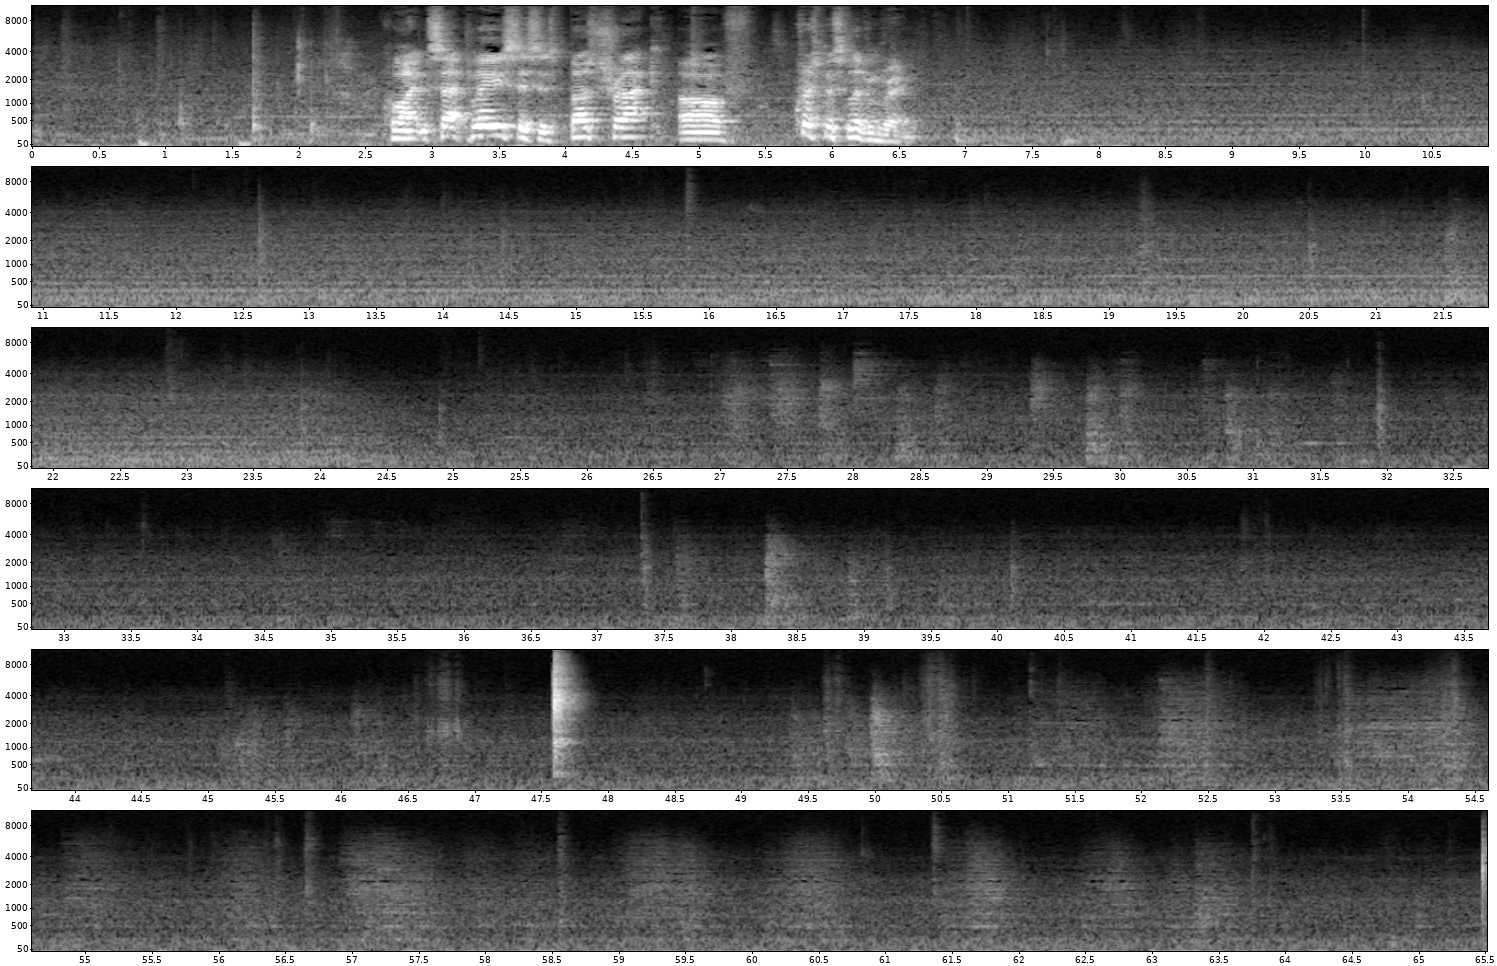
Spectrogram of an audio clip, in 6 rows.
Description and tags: BUZZ TRACK TXMASLIVINGROOM 1
Ok so most of these tracks in this pack have either been recorded whilst I have been on set so the names are reflective of the time and character location of the film it was originally recorded for.
Recorded with a Sennheiser MKH 416T, SQN 4s Series IVe Mixer and Tascam DR-680 PCM Recorder.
